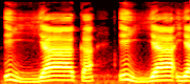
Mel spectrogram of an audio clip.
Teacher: হামজা ইয়াজের ইয়া আলিফ জবর ইয়া, ইয়া কাফ জবর কা, ইয়াকা, ইয়া, ইয়া এক লিফ টান হবে, কাফ জবর কা এখানে টান হবে না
